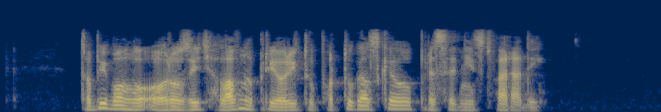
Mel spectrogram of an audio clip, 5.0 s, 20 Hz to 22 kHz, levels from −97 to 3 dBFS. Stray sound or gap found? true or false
false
